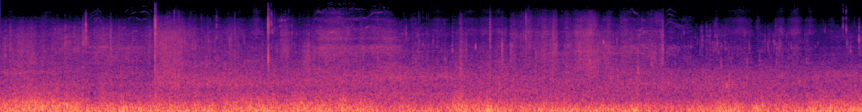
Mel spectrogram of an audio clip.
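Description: Onshore wind blows along a coast, buffeting the microphone in a steady, low, rumbling roar that lasts the whole clip with no voices.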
